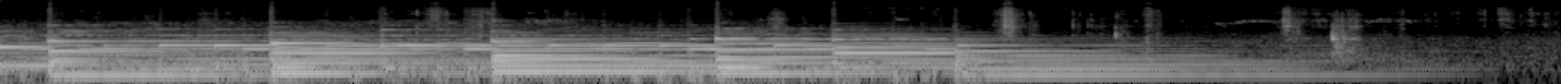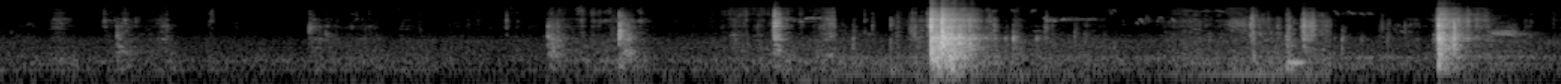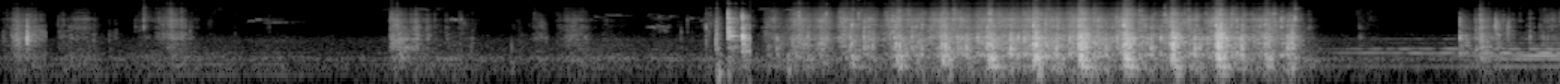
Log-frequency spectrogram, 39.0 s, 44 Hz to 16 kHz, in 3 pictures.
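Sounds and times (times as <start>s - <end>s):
music: 0.0s - 11.1s, 35.6s - 39.0s
bird chirp: 9.4s - 12.9s, 21.6s - 24.8s, 27.8s - 28.7s
knocks and clatters from handling work: 31.9s - 37.0s.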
